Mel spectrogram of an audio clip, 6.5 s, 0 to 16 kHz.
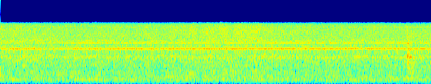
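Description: Avia FNE 50 N CNC tool milling machine running: a steady mechanical noise with a thin, steady high whine over it.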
